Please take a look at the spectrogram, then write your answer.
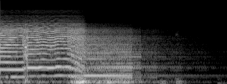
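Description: Double-tracked lead guitar line in a rock mix, widened with a stereo ambience effect; sustained bright notes with a downward slide, then a fading reverberant tail, heard alone.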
